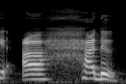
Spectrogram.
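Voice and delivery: अहद with the final द bounced back (qalqala); echoing dal. Shown as a demonstration. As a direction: let the द of अहद rebound. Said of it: "दाल की आवाज़ यहाँ पे पलट कर आएगी". (अहद में दाल पलटकर)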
